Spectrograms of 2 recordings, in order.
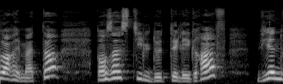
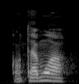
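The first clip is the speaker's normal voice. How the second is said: ordinary delivery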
